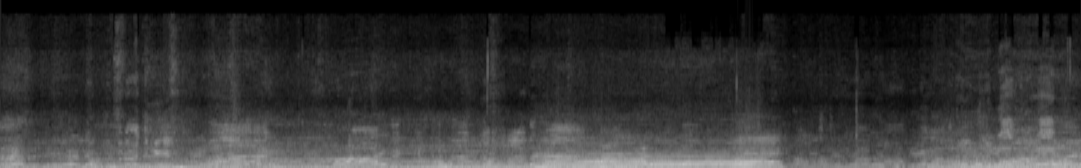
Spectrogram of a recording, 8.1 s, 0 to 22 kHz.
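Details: Sahiwal bull calves at a cattle market, bought by a Narsingdi farmer on 31 January 2026; a long, drawn-out moo swells loudly midway and then breaks off, while buyers and sellers haggle and chatter around it.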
